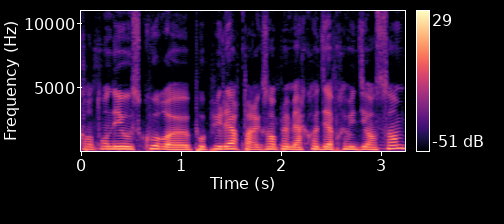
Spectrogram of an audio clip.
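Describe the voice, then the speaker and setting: A woman's dark, mellow tone at a fairly quick pace, dry and close with no echo, in a very clean recording with a silent background. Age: 30s. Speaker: family member and volunteer. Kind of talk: interview testimony. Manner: hesitant, many fillers.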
